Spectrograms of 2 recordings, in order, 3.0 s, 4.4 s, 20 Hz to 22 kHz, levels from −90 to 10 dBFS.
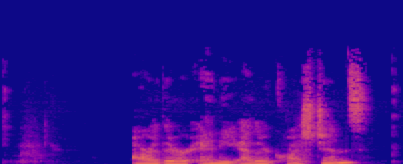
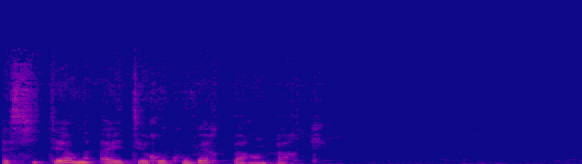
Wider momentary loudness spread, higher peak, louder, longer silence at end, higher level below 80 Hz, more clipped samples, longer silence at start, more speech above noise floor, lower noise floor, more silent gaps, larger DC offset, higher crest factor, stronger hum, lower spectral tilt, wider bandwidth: second, 5 LU vs 13 LU; first, -16 dBFS vs -28 dBFS; first, -30 LUFS vs -46 LUFS; second, 0.05 s vs 0.75 s; first, -68 dBFS vs -80 dBFS; neither; about the same, 0.15 s vs 0.05 s; first, 53 dB vs 33 dB; about the same, -83 dBFS vs -80 dBFS; neither; neither; about the same, 16 dB vs 20 dB; neither; about the same, -4.5 dB/octave vs -4.5 dB/octave; about the same, 15.5 kHz vs 16 kHz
